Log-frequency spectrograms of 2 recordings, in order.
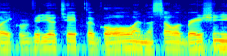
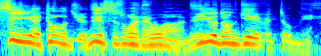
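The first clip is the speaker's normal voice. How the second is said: put-on loud, venting delivery in a Polish accent; 8 semitones higher, 5 dB louder than usual. Acting out someone's pent-up frustration to a co-speaker, as Milik in a Polish accent. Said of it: "your Polish accent?".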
